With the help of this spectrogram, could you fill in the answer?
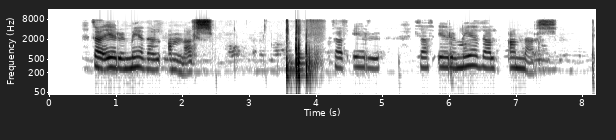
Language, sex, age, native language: Icelandic, female, 10, Icelandic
